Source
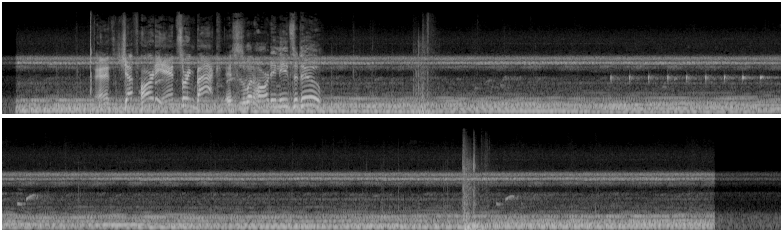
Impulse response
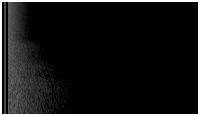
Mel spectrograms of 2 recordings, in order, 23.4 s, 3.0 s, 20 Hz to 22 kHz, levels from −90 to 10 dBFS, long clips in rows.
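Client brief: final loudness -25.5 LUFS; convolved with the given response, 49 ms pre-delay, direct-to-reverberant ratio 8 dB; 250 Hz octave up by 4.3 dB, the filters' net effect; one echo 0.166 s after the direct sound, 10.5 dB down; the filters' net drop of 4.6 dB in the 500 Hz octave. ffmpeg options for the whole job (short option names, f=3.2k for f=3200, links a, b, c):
-filter_complex "[0:a]equalizer=f=250:t=o:g=7.5,equalizer=f=500:t=o:g=-8.5,aecho=1:1:166:0.299,asplit=2[a][b];[1:a]atrim=start_sample=2205,adelay=49[c];[b][c]afir=irnorm=-1:irlink=0,volume=-11.5dB[d];[a][d]amix=inputs=2:normalize=0,volume=-2dB"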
